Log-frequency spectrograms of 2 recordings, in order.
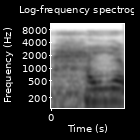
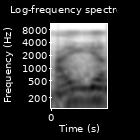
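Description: First: The word begins with an h sound. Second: The word begins with a glottal stop. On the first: The speaker calls it right. "হাইয়া বলতে হবে" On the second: The speaker calls it wrong. "অর্থাৎ হার জায়গাত আমজা উচ্চারণ করে"

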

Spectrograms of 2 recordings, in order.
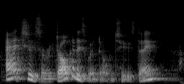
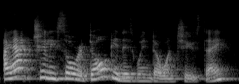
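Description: First: The sentence is said at a quick pace. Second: The sentence is said at a slow pace.

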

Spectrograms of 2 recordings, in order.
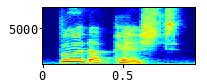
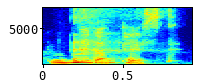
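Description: First: Budapest is pronounced the Hungarian way. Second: Budapest is pronounced the English way. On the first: The speaker calls it right. "please pronounce Budapest" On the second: The speaker calls it wrong. "not Budapest"

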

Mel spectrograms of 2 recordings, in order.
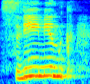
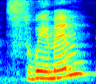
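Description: First: The ending has an audible hard g sound. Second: The ending is a nasal ng with no g. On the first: The speaker calls it wrong. "Багато хто каже" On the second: The speaker calls it right. "Але ні, ми кажемо"

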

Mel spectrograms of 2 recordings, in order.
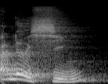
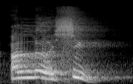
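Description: First: The last syllable has a rising tone. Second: The last syllable has a falling tone. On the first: It names an ordinary action in general. The speaker calls it wrong. "不叫安乐行，行是一般泛泛的动作" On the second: It names a complete program of practice with moral results. The speaker calls it right. "安乐性品不叫安乐行"

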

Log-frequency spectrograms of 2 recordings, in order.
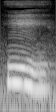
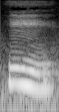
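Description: The two takes are said the same way.

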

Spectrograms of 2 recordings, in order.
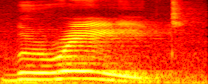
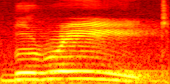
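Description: The two takes are said the same way.

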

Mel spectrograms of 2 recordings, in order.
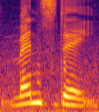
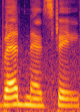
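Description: First: The middle 'd' sound is silent. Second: The middle 'd' sound is pronounced. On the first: The speaker calls it right. "Native speakers say it like this" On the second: The speaker calls it wrong. "most of the people are pronouncing it as"

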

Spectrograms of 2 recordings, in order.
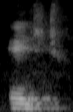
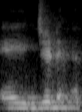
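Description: First: The word is said with one syllable. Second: The word is said with two syllables. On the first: "that's why we have to say aged" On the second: "one more vowel sound should be there"

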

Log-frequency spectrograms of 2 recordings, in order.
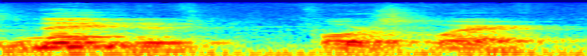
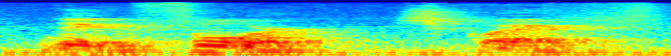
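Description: First: A break follows 'negative', grouping 'four squared' together. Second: A break follows 'four', grouping 'negative four' together. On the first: Only the four is squared, then made negative. "Hear the difference in the way I'm saying it?" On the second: The whole negative four is squared. "And this is what we want"

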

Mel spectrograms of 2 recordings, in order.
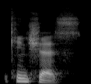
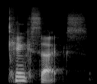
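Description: First: The name ends with a 'ches' sound. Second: The name ends with a 'ksex' sound. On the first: The speaker calls it right. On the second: The speaker calls it wrong.

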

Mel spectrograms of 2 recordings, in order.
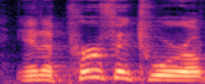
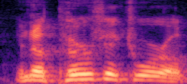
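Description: First: It is read in a plain reading voice. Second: It is read in a dramatic movie-trailer voice.

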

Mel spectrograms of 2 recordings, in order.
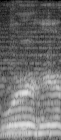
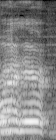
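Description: First: The voice is pitched much deeper. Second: The voice is pitched higher and lighter. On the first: The speaker calls it right. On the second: The speaker calls it wrong.

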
